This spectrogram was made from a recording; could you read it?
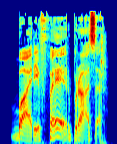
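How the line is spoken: Drawn-out exclamation. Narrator (Russian): протянула Парминдер

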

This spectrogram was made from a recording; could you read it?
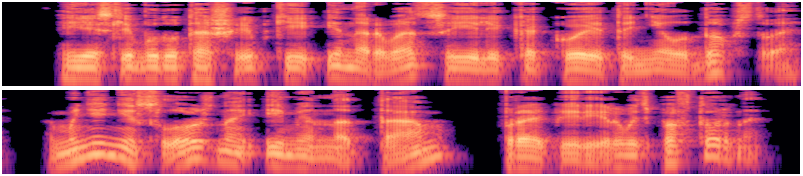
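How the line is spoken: Gentle smiling tone. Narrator (Russian): мягко улыбнулся ей я

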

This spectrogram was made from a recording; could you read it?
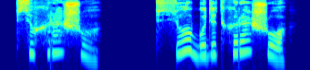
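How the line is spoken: Whisper. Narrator (Russian): прошептала

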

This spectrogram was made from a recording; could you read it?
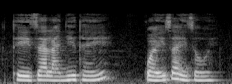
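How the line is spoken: Smiling. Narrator (Vietnamese): Hoa Nhất Đường mỉm cười

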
